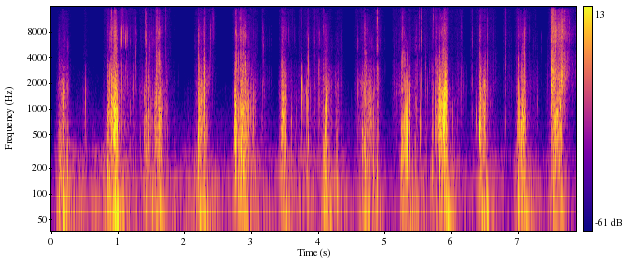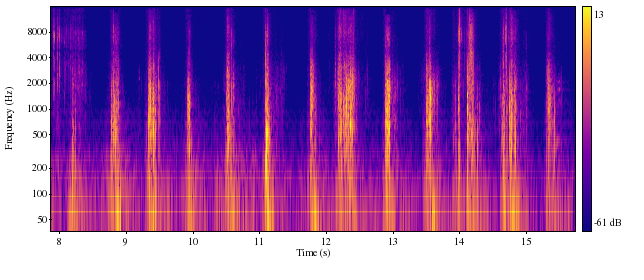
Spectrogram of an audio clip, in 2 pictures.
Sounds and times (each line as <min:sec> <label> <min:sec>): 0:00.1 walking on gravel 0:15.6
